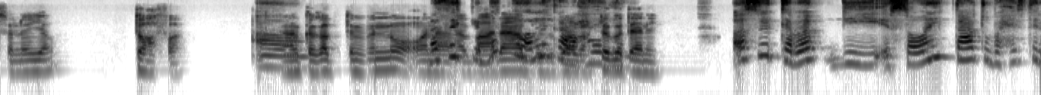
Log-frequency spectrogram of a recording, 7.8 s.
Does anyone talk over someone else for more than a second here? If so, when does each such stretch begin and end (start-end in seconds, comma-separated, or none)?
3.2-4.7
